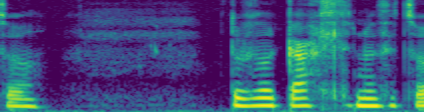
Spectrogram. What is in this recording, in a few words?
"gallt", Welsh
